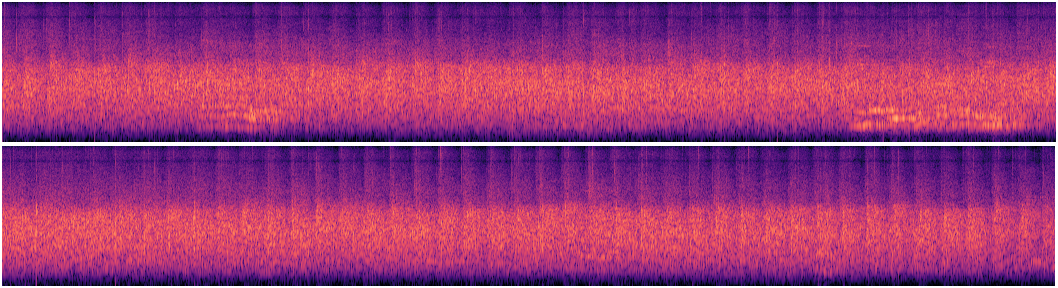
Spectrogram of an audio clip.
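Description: Audience applauding: a long, steady applause with individual claps growing more distinct in the second half and easing slightly at the very end.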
